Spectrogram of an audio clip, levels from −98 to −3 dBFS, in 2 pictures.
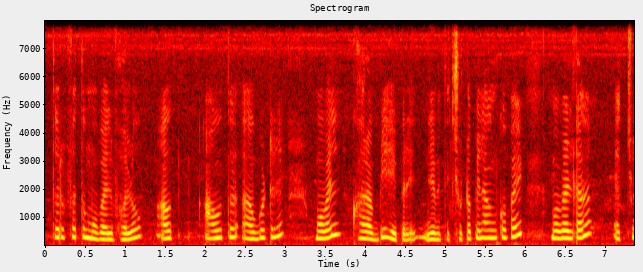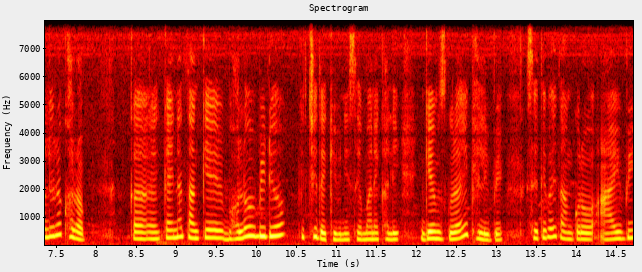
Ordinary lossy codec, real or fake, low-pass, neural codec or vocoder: none; real; none; none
